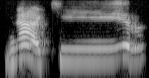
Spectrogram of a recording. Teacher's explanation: huruf ra di hujung ni kita matikan dengan ra yang nipis sebab ada huruf ya sebelumnya.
